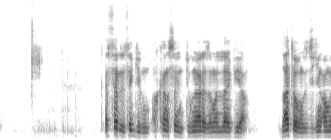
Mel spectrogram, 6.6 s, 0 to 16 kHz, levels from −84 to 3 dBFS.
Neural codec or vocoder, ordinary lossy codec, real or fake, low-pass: vocoder, 48 kHz, 128 mel bands, Vocos; none; fake; 14.4 kHz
